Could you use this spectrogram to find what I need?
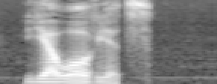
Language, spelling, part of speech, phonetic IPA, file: Polish, jałowiec, noun, [jaˈwɔvʲjɛt͡s], Pl-jałowiec.ogg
